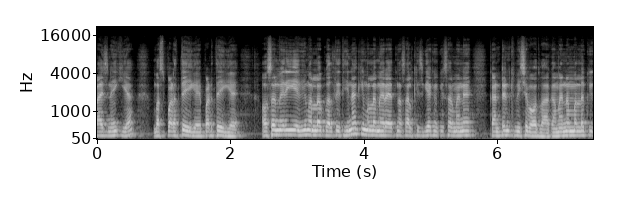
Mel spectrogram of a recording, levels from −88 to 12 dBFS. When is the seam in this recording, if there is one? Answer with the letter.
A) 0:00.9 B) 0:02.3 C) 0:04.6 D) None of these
B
